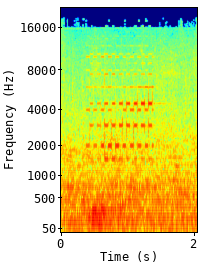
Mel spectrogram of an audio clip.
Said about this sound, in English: What's that? I think it's your phone. What? Your phone,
